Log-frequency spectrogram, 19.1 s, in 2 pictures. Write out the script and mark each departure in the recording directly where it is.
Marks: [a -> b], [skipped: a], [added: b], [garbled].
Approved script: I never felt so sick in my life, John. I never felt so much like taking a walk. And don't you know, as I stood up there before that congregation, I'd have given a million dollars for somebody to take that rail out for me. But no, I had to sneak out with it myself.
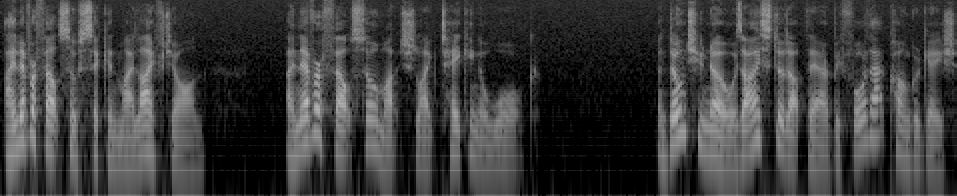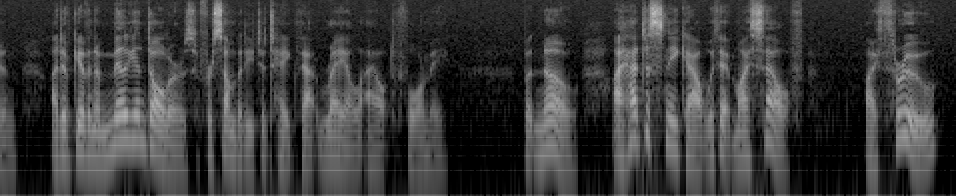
I never felt so sick in my life, John. I never felt so much like taking a walk. And don't you know, as I stood up there before that congregation, I'd have given a million dollars for somebody to take that rail out for me. But no, I had to sneak out with it myself. [added: I threw]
